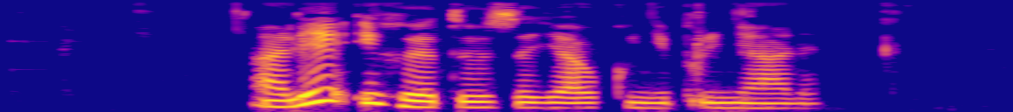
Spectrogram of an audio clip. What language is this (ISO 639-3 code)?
bel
